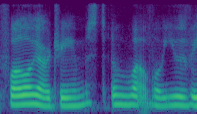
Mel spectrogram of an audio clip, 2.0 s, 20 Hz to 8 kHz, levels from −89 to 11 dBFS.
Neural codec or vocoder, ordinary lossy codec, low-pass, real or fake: codec, 16 kHz in and 24 kHz out, 0.9 kbps, LongCat-Audio-Codec, four codebook decoder; none; 7.2 kHz; fake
